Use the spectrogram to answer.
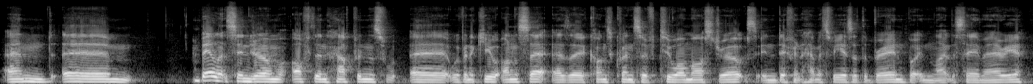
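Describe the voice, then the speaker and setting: A man's voice: lowish voice, flat delivery, moderate pace, few pauses, a little mellow. A young man co-presenting a radio science show, explaining loosely with lots of fillers and restarts. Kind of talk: casual science chat.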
